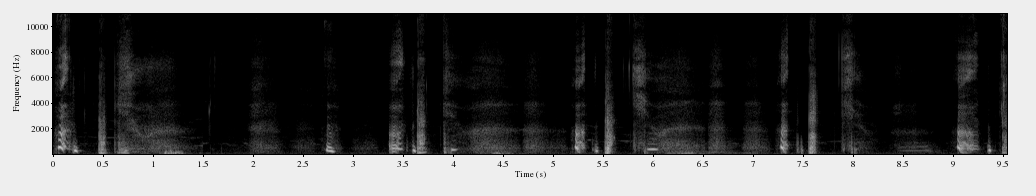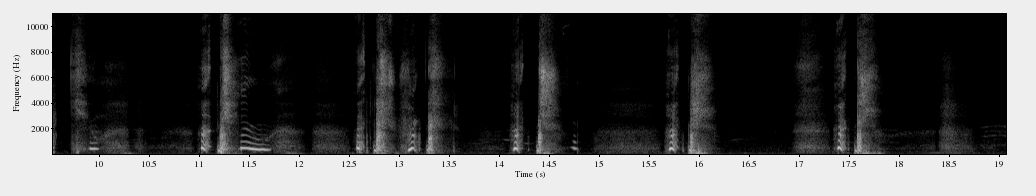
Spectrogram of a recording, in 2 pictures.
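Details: Allergies acting up: run of loud, powerful, explosive sneezes, many in close succession, with short indrawn breaths between; sneezing.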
